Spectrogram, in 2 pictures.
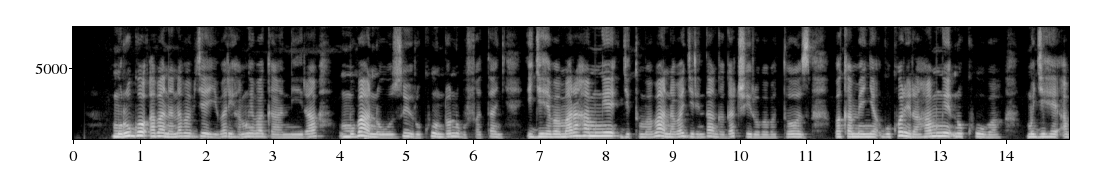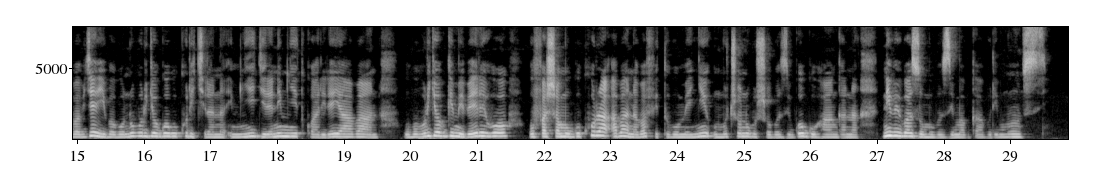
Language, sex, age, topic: Kinyarwanda, female, 25-35, education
